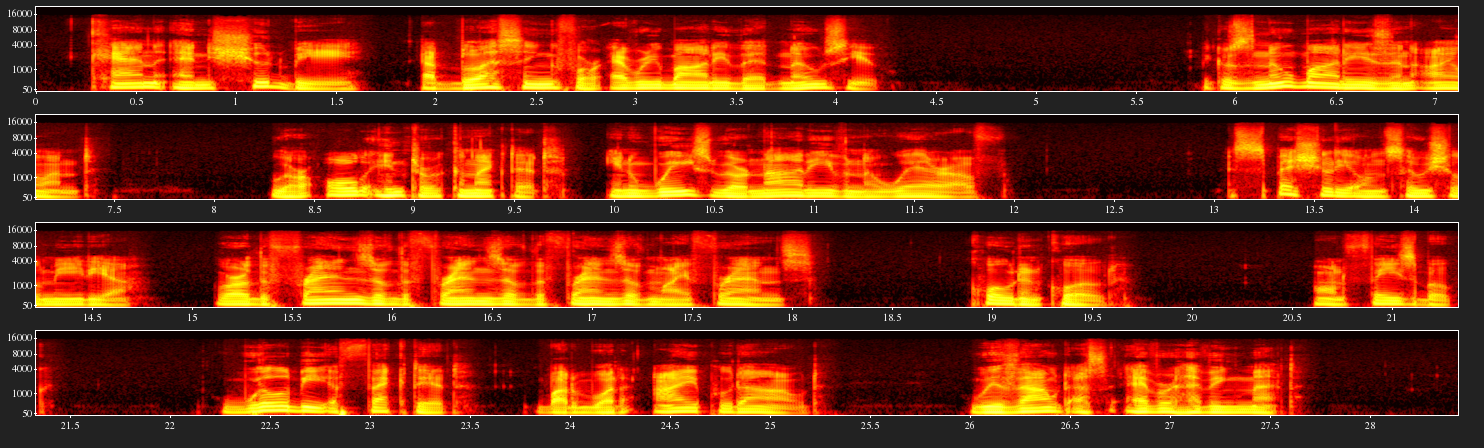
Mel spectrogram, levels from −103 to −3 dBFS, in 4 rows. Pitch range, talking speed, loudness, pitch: 95-115 Hz, 130 wpm, -25 LUFS, 100 Hz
